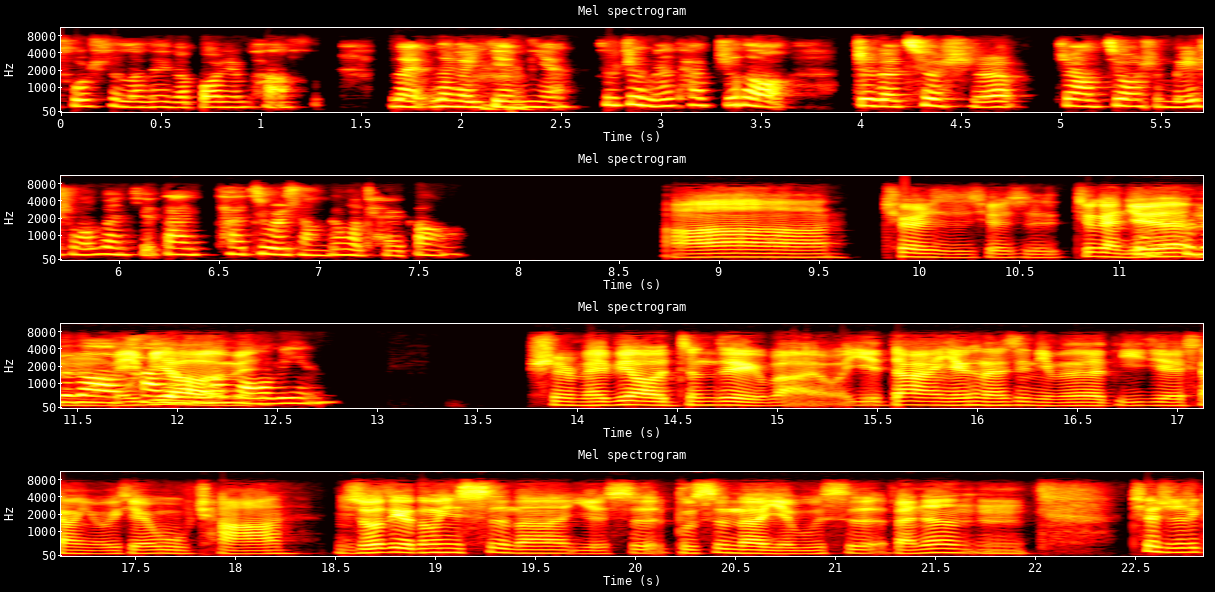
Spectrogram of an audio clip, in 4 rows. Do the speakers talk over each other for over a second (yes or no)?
yes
